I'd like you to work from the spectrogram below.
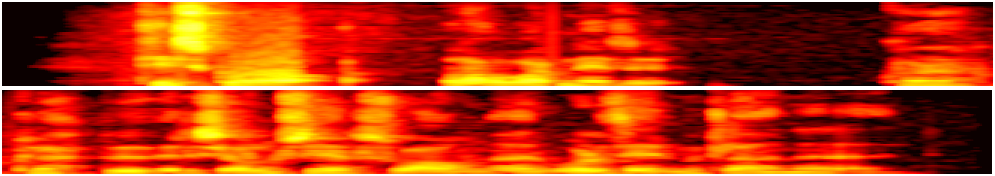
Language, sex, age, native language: Icelandic, male, 40-49, Icelandic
